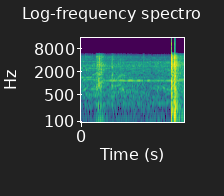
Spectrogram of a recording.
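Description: Aerial fireworks shells bursting: a smaller bang about a third of a second in, then a much louder, sharp bang near the end.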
